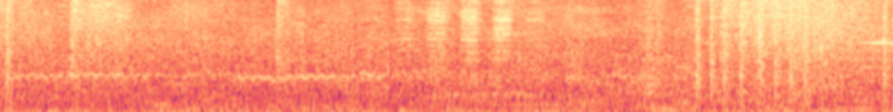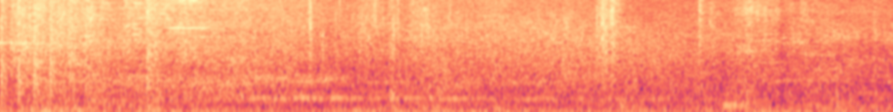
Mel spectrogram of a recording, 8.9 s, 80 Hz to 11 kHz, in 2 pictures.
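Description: Rapid gunfire from Remnant 2 fills the scene, dense overlapping bursts of shots running continuously at close range with rumbling impacts beneath.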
